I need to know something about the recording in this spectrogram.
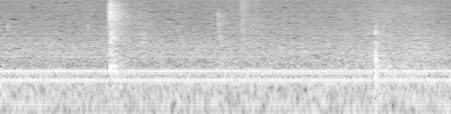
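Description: Near silence with a faint steady hum, broken by a sharp click about half a second in and a fainter click near the end.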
